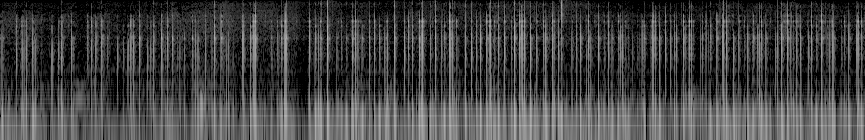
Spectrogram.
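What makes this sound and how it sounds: Fingertips wearing silicone rubber pads tap rapidly and continuously on a wooden object. The taps are soft, dull and low-heavy with a faint bright click on each. Every tap dies away instantly with no ring.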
